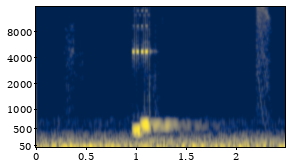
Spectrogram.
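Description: A card reader beeps.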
